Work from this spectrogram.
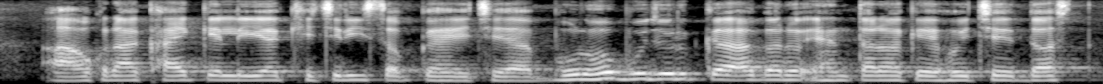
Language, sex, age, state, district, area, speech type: Maithili, male, 30-45, Bihar, Saharsa, rural, spontaneous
